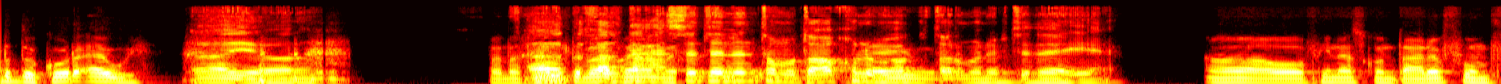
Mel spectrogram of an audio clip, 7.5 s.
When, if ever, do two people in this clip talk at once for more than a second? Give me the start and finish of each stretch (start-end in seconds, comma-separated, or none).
2.6-4.8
